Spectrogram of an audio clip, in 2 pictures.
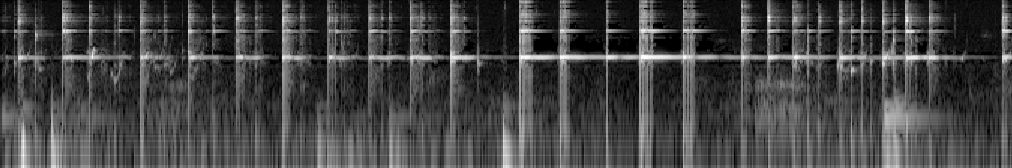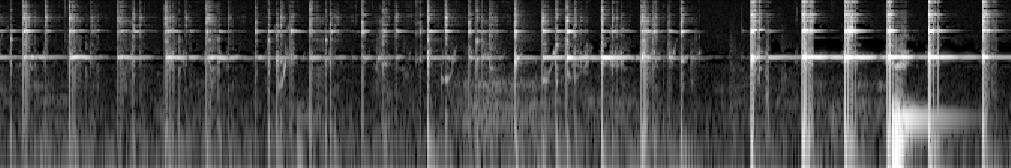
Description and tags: we can listen sounds recorded at home.
france, rennes, sonicsnaps, lapoterie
